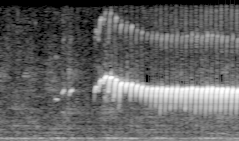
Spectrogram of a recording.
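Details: Canary song meant to prompt stressed canaries: after a faint note, a fast, even, high trill of rapidly repeated pulses begins and holds steady.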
